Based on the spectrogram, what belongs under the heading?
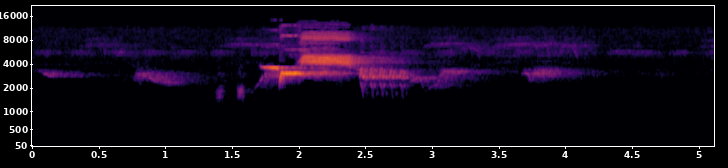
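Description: Small songbirds chirping: a few short calls, with the loudest, fullest phrase about two seconds in, and the calls dying away after about four seconds.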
